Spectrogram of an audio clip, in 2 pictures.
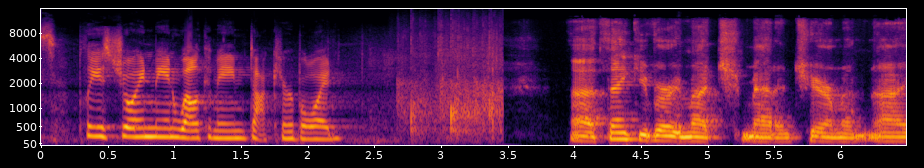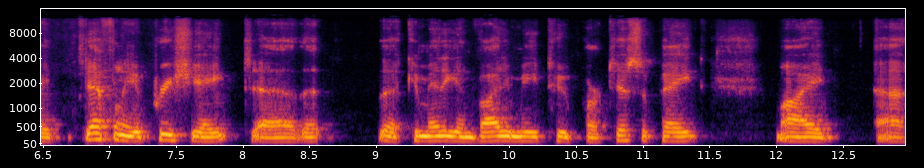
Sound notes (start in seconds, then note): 2.5 audience applauds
